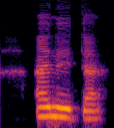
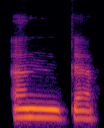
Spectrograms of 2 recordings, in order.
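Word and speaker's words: أنت: Нельзя, например, прочитать анэта. Да, то есть это будет неправильно. Плавно заканчиваем. Ан. Ан. Анта.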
